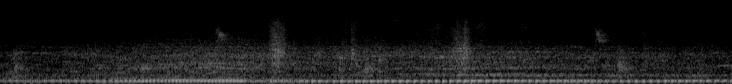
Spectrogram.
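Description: Motorcycle engine idling, with a steady, even rapid pulse.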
